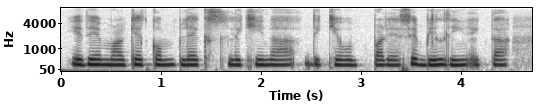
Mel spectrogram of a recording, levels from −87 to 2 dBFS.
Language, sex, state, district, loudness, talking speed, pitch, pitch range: Nagamese, female, Nagaland, Kohima, -15 LUFS, 115 wpm, 200 Hz, 195-210 Hz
